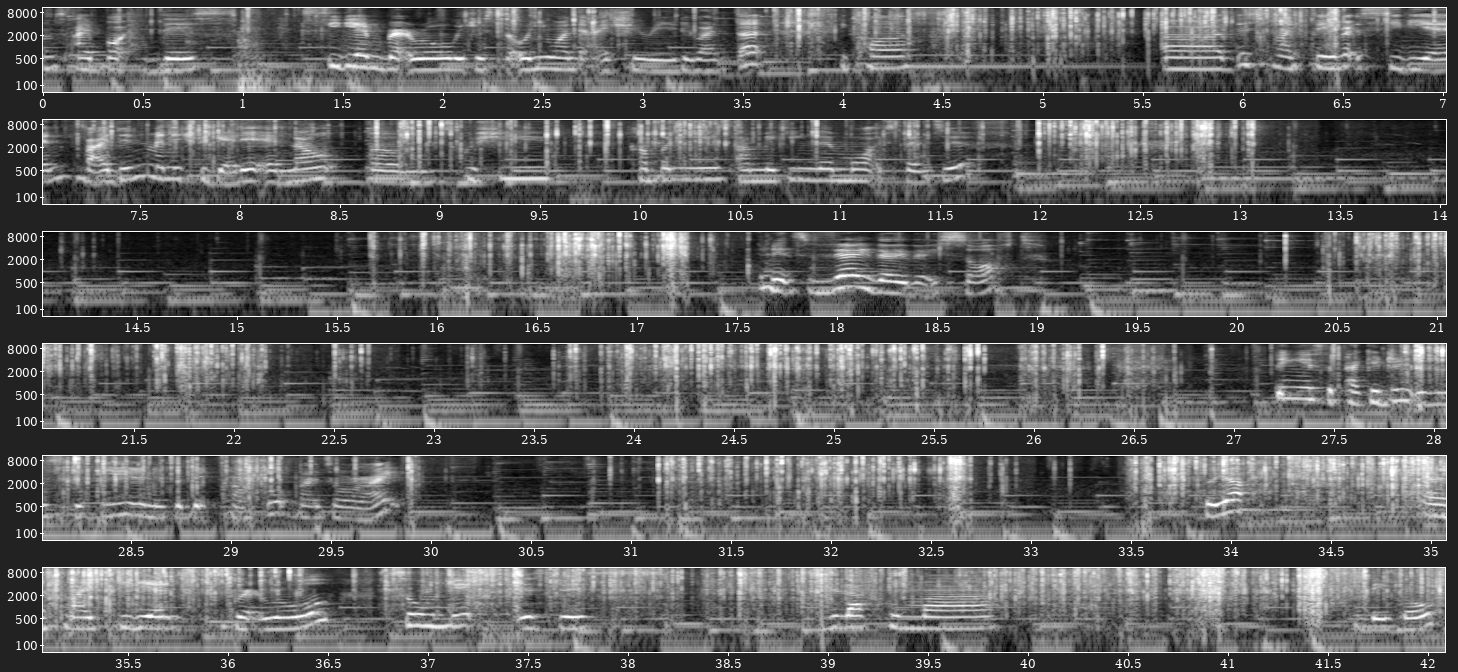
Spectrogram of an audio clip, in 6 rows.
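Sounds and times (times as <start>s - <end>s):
plastic bag crinkling: 0.0s - 13.3s, 15.6s - 17.6s, 20.2s - 42.0s
background music: 0.0s - 42.0s.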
